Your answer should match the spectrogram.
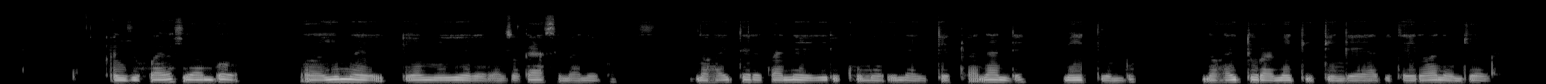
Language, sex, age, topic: Oshiwambo, male, 18-24, agriculture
